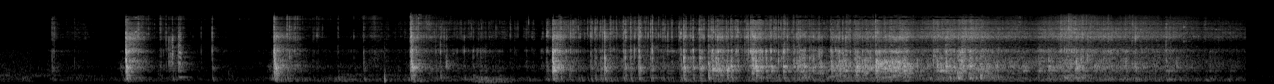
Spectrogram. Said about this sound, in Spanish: Finalmente, después de un duro esfuerzo, el tronco crujió y se partió en dos. Habían conseguido derribar el árbol.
